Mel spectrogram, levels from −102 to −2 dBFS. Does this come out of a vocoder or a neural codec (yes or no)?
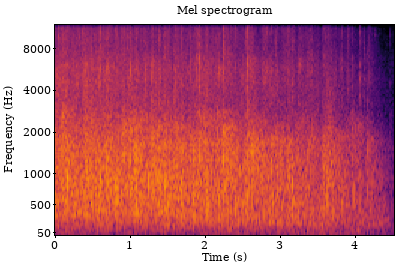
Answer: no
